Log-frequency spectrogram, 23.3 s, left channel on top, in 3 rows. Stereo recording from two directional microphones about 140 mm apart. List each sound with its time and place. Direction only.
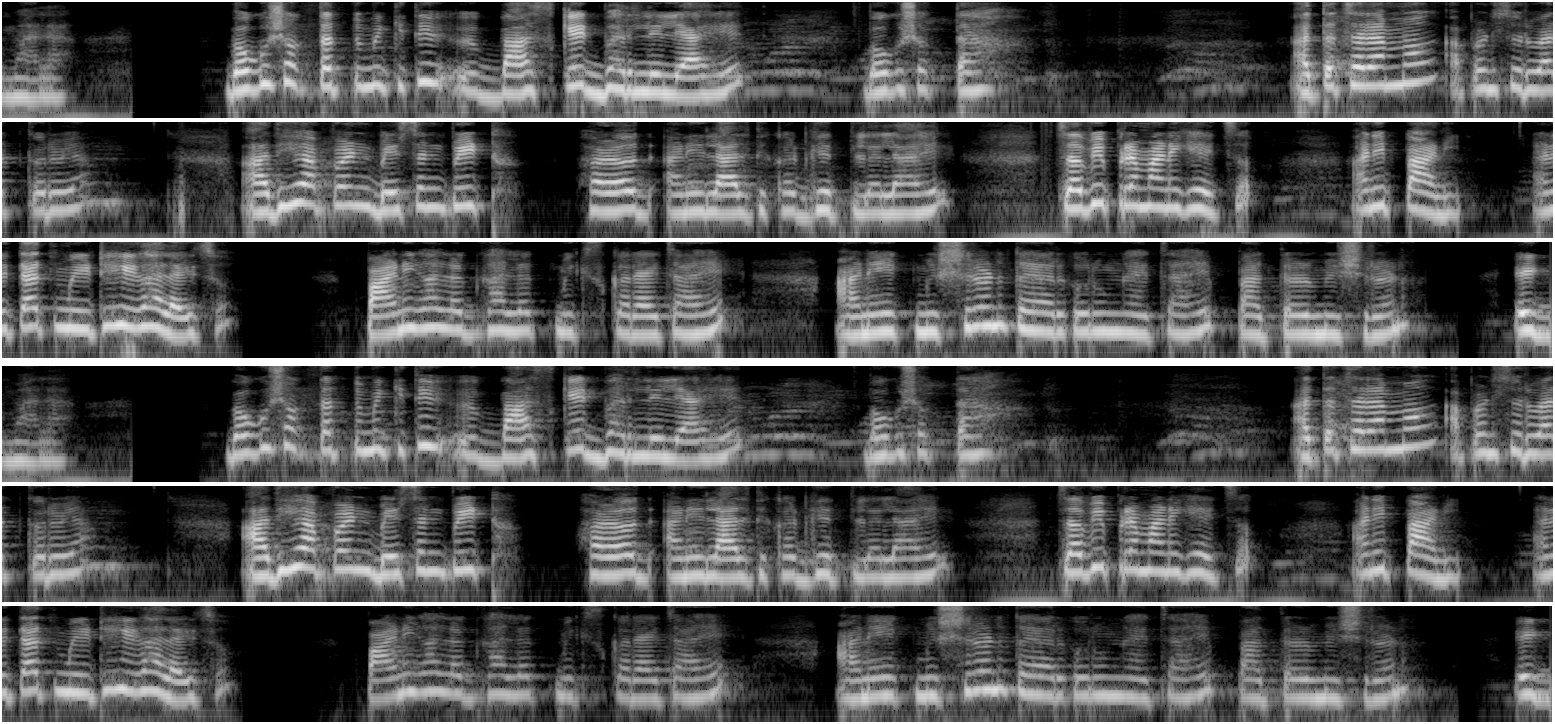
0.0 s a woman's voice: 20° left (ahead or behind)
4.3 s a woman's voice: 5° left (ahead or behind)
6.4 s a woman's voice: 15° left (ahead or behind)
17.3 s a woman's voice: 35° left (ahead or behind)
